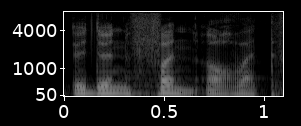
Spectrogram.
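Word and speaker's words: Ödön von Horváth: Est-ce que je l'ai bien prononcé ? – Pas mal. Eudon von Horvath.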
